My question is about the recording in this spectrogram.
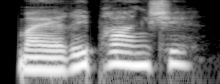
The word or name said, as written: mejeribranche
